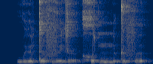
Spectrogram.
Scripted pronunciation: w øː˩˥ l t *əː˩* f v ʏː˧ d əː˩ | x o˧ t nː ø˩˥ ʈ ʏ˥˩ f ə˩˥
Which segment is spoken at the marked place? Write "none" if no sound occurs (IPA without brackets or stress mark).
əː˩˥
